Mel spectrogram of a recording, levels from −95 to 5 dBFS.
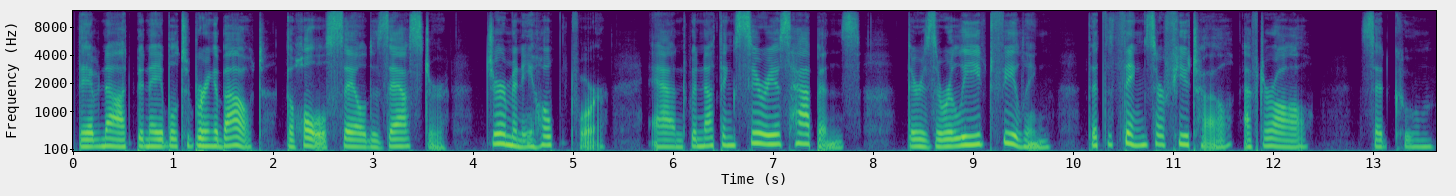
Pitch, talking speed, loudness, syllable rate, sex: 180 Hz, 145 wpm, -20 LUFS, 4.9 syllables/s, female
